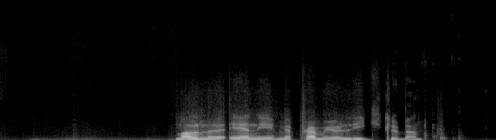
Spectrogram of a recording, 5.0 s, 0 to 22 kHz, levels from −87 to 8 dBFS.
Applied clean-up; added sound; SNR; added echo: neural mask model RNNoise.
